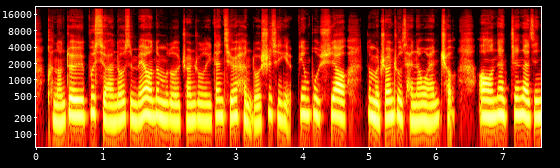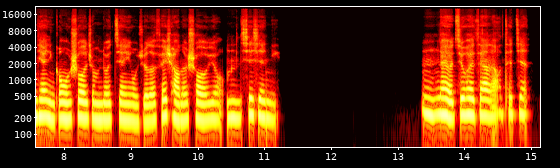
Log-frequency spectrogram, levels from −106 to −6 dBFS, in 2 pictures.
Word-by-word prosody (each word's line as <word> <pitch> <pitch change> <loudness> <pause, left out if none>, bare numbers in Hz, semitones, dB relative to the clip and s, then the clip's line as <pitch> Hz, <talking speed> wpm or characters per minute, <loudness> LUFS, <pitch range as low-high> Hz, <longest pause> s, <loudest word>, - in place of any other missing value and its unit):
可 185 - -7
能 170 +1 0
对 220 +2 +6
于 215 - +3
不 250 +4 -2
喜 235 -5 -1
欢 170 -1 -1
的 180 - 0
东 195 - +1
西 205 -1 -5
没 185 0 -1
有 225 0 +5
那 220 0 0
么 195 -2 +1
多 185 -1 -2
的 175 - -1
专 180 +1 -3
注 185 0 -3
力， 180 0 -4
但 215 +3 -1
其 210 -1 -2
实 - - +2
很 190 -6 -3
多 160 0 -3
事 215 +8 -3
情 205 -4 -4
也 170 -6 -7
并 235 -1 -1
不 230 -1 -2
需 230 +2 -3
要 205 -3 +5 0.3
那 225 - +1
么 195 -3 +4
专 200 +3 +2
注 220 -1 0
才 185 -1 -6
能 175 +1 0
完 175 +2 -1
成。 - - 0 0.4
哦， 215 -1 +5
那 230 +1 +3
真 230 +2 -1
的 215 -3 +5
今 210 0 0
天 215 0 +2
你 195 - +1
跟 195 +1 +1
我 190 - +2
说 205 0 +2
了 195 - +2
这 195 0 -4
么 185 0 0
多 185 0 0
建 185 0 -3
议， 180 - -2
我 170 - -3
觉 170 +1 -3
得 175 +1 -1
非 215 +4 -1
常 200 -4 0
地 180 +1 -2
受 185 -1 0
用。 190 0 -5
嗯， 200 0 -2
谢 230 +3 -1
谢 220 -2 0
你。 195 -1 -6 2.2
嗯， 235 -2 0
那 230 - +4
有 205 -2 +5
机 205 +4 -1
会 230 -1 +3
再 220 0 0
聊。 215 - -5
再 240 - -5
见。 230 0 -6
200 Hz, 300 characters per minute, -20 LUFS, 185-220 Hz, 2.2 s, 对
